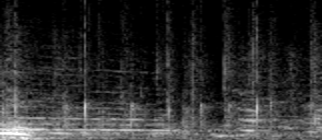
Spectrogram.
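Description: A long, drawn-out ghostly wail from a person in a white sheet slides downward and stops just after the start, followed by quieter crowd chatter with a few sharp knocks.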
